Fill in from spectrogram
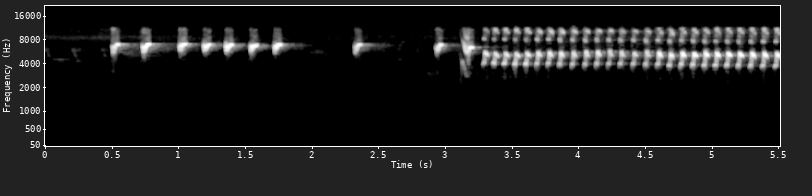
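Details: ['Little spiderhunter singing actively. It opens with a series of sharp, high, separate chips and then breaks into a fast, very high trill that keeps running to the end. No background noise.']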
